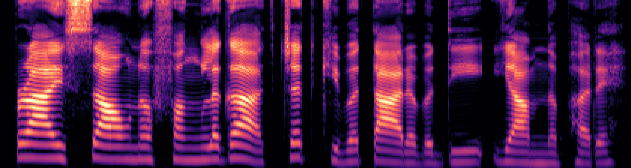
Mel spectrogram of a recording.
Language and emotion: Manipuri, neutral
